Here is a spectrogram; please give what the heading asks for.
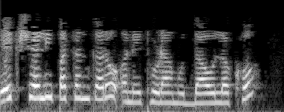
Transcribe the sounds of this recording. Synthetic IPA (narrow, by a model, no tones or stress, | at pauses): ekʃɛlipəsənd̪̚kəɾoʔənet̪ʰoɽamʊd̪ːaoləkʰo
